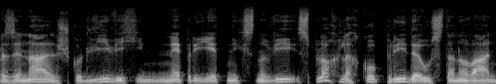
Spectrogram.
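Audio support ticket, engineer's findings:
No transport or processing faults found on this speech clip; signal path shows no dropouts, glitches, level jumps or timing errors.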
